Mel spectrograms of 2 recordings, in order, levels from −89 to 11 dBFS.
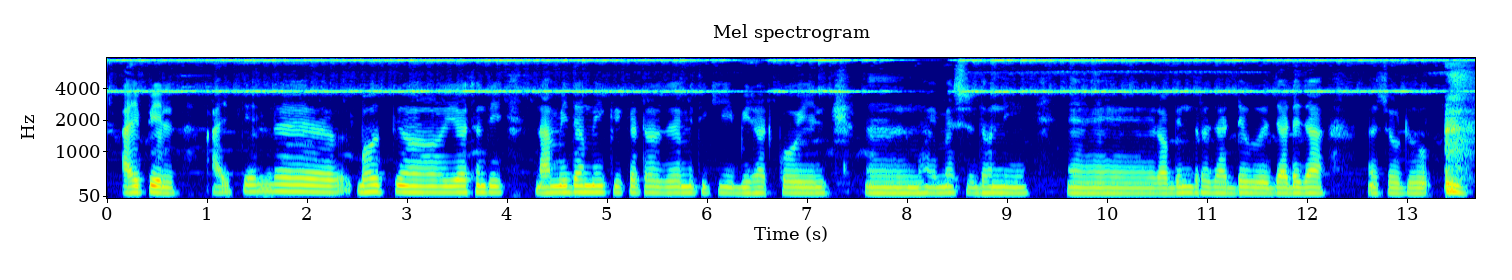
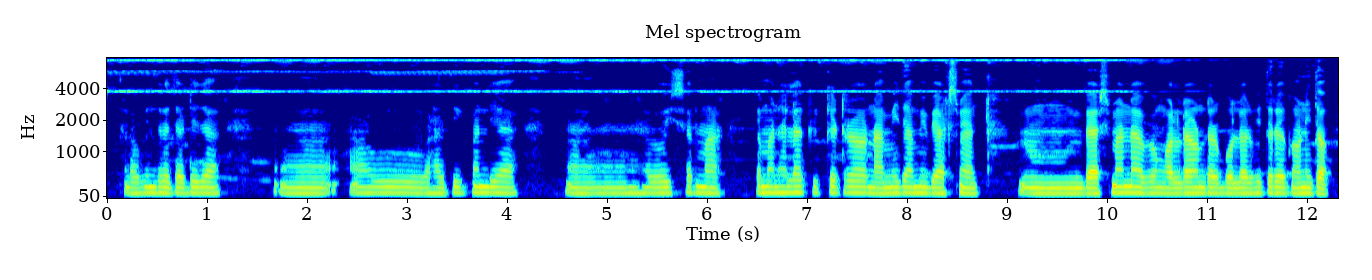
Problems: constant background noise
